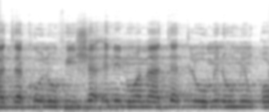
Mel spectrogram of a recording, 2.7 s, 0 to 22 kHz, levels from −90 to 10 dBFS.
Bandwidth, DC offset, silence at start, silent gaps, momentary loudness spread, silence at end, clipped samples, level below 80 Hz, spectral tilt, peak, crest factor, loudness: 9.8 kHz; under 0.1%; 0 s; none; 2 LU; 0 s; under 0.1%; -70 dBFS; -5.5 dB/octave; -6 dBFS; 16 dB; -22 LUFS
